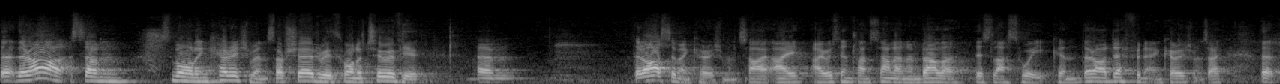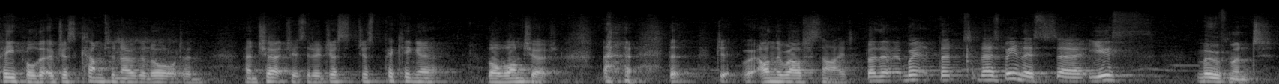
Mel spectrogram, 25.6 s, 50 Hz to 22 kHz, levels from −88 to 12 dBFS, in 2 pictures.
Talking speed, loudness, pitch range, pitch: 165 wpm, -26 LUFS, 120-160 Hz, 135 Hz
